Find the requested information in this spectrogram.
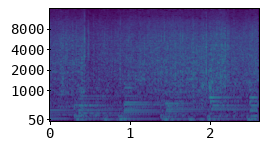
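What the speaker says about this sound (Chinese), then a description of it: "这道菜自始至终都不要盖盖，大火翻炒" Bean sprouts and shredded chicken are stir-fried uncovered in a wok over high heat, giving a loud, constant sizzle broken by rhythmic scraping tosses about every half second.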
